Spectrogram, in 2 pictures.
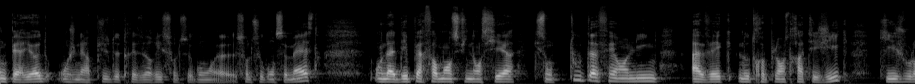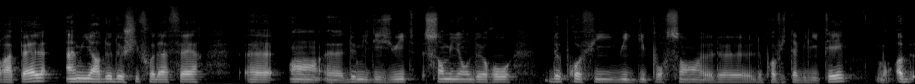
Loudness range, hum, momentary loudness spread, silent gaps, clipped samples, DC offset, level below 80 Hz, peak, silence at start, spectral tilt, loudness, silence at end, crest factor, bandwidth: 6 LU; none; 13 LU; none; under 0.1%; under 0.1%; -76 dBFS; -8 dBFS; 0 s; -5 dB/octave; -31 LUFS; 0 s; 22 dB; 16 kHz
